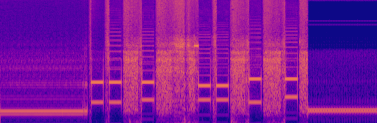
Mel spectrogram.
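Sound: telephone keypad dialing tones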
